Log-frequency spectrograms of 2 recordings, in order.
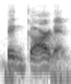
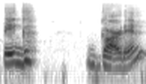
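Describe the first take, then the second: First: The two g sounds merge into one long g. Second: The two g sounds are said separately with a gap. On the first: The speaker calls it right. "we prolong it. We make it a longer sound" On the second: The speaker calls it wrong. "I don't say big garden. That's that takes up a lot of energy"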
